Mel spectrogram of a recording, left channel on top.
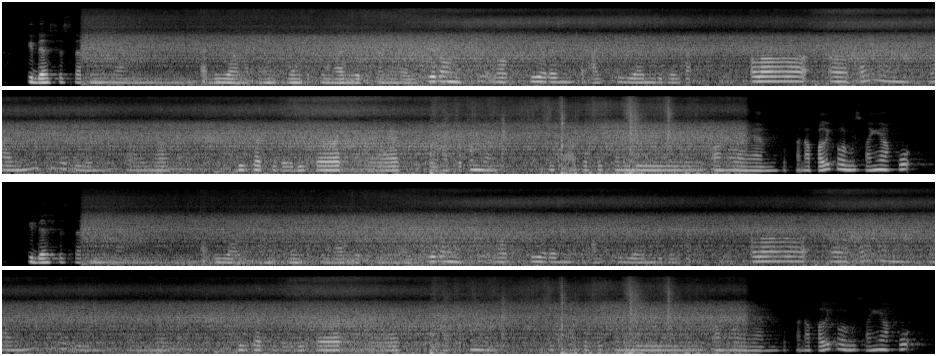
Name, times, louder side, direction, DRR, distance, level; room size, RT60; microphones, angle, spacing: voice 1, 0.3-6.8 7.2-11.0 11.7-13.3 13.6-14.3 14.8-18.4, left 5 dB, 80° left, 11 dB, 0.4 m, -28 dB
sound 1, 0.8-16.8, left 2 dB, 15° left, 0.9 m, -29 dB
17.5 x 6.5 x 4.6 m, 0.83 s
head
